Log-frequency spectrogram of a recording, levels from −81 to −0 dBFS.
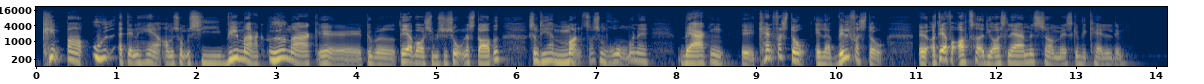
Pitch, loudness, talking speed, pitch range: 150 Hz, -25 LUFS, 185 wpm, 135-180 Hz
